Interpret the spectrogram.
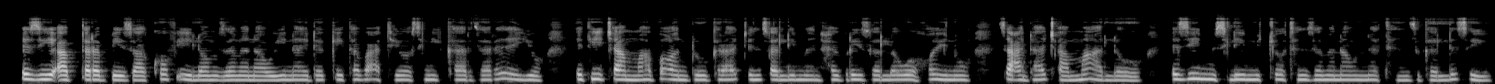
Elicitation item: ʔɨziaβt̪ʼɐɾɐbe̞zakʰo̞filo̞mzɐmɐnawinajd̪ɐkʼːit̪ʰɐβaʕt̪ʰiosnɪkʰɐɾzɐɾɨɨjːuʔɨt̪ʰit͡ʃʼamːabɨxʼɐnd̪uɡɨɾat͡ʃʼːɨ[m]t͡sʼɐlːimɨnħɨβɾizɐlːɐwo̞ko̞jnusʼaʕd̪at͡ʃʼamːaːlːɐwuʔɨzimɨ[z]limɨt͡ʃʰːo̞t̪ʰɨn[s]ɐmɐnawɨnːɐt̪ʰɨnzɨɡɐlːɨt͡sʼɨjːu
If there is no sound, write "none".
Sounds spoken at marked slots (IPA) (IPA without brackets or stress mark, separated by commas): n, s, z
